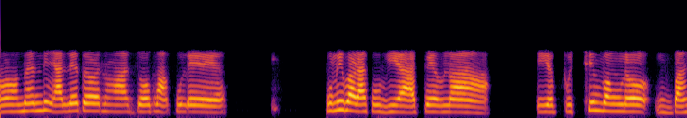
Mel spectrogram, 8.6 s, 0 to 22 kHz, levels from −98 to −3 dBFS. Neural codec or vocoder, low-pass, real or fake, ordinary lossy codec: codec, 16 kHz, 1 kbps, FunCodec, trained on Chinese and English, 50 frames a second; 3.6 kHz; fake; Opus, 64 kbps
